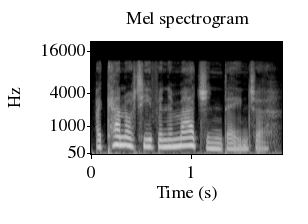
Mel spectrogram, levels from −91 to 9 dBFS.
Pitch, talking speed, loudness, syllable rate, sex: 210 Hz, 155 wpm, -19 LUFS, 6.4 syllables/s, female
